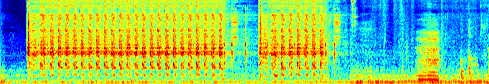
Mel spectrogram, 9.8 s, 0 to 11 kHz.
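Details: 1991 Suzuki Swift 1.6 AWD saloon, carburettor, fuel can rigged to a line that may not be the return: starter spins the engine at a quick chug about three beats a second, twice, never fires; fuel not reaching carb suspected, not confirmed.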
